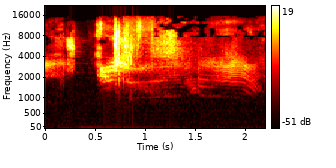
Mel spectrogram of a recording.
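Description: High-pitched buzzing sound effect from the anime's soundtrack. A short burst comes first, then the buzz swells about half a second in and fades toward the end.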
